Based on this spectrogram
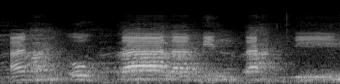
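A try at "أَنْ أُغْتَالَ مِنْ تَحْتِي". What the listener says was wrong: Jangan mati ka di situ tapi ghain. An jangan an tapi go. Coba an ya, kayak meneguk air gitu. An ugtala min tahti.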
